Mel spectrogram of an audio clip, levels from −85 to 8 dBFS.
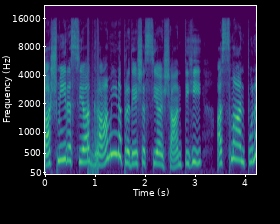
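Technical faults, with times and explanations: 0.84–1.07 s, processor overload crackle: about twenty late buffers of a few milliseconds each drop to silence, giving hard-edged waveform gaps and vertical broadband spectrogram streaks.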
